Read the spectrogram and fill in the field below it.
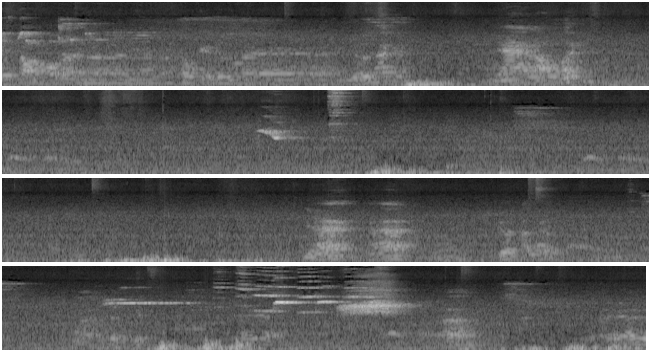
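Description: An elderly man talks on a phone nearby, calmly and in bursts.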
